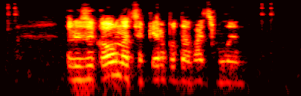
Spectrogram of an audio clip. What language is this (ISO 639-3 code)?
bel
